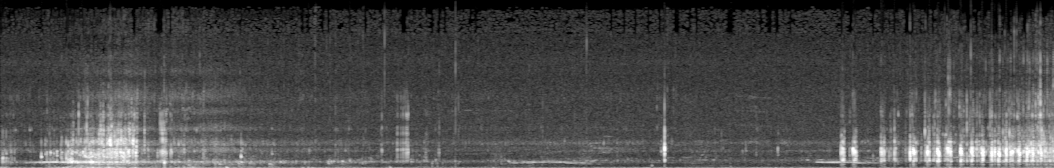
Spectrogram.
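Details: Six adult humpback whales singing underwater off ʻEua, Tonga, while playing in the open sea near swimmers; steady moaning units near a single pitch, a rising upsweep, and short clicks over low rumbling water noise.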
